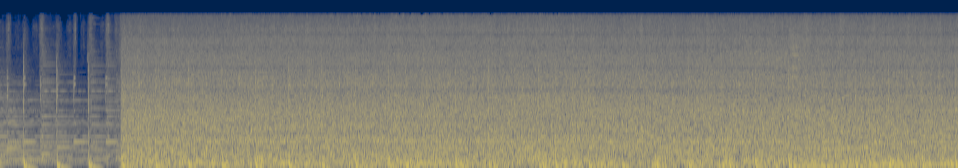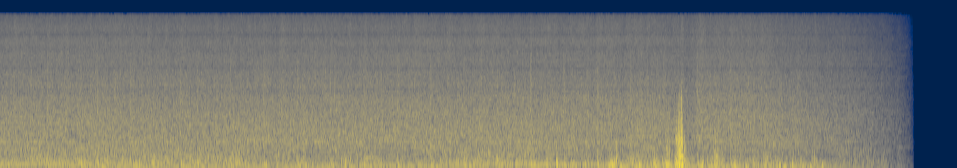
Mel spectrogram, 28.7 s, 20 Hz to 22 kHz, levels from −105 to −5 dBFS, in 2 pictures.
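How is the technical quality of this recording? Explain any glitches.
The recording has four glitches where chunks play out of order: from 6.0 to 6.75 s, 7.75 to 8.25 s, 14.75 to 15.75 s and 16.75 to 17.5 s. In each, a 250 ms block arrived late and played one to three blocks after its proper place. Nothing is missing, but the sound jumps back and forth, with three hard joins. A waveform shows abrupt discontinuities at 250 ms boundaries, and a spectrogram shows vertical broadband lines with mismatched content on either side.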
